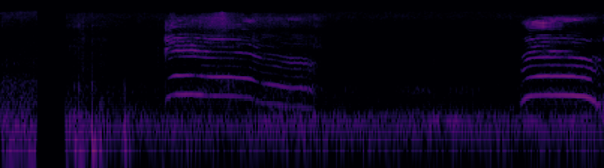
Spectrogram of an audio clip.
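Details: Rescued black female cat Chibikuro, once a stray and now affectionate, meows twice indoors: a long second-long call sliding gradually downward in pitch, then after a pause a shorter rising, arched meow, with a steady low hum behind.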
